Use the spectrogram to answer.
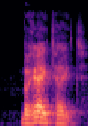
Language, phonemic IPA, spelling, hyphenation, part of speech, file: Dutch, /bəˈrɛi̯tˌɦɛi̯t/, bereidheid, be‧reid‧heid, noun, Nl-bereidheid.ogg
- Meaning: willingness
